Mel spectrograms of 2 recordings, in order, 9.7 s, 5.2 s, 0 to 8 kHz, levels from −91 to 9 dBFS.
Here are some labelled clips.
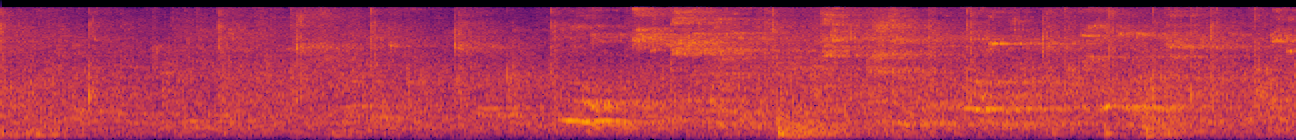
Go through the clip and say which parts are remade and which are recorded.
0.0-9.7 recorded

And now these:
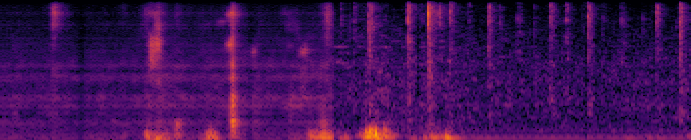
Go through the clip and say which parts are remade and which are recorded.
0.0-2.5 remade; 2.5-5.2 recorded

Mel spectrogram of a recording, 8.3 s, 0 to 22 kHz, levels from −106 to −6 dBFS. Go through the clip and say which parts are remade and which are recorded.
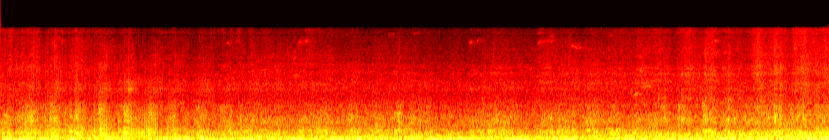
0.0-1.9 remade; 1.9-8.3 recorded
